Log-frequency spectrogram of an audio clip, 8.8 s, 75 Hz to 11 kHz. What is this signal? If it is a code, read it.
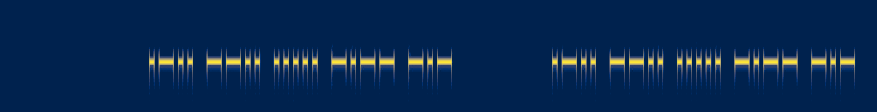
Morse code, heard as a keyed tone, about 25 wpm, 700 Hz. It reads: LZ5YK LZ5YK
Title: DXCC-100 Call Signs - 5 Characters - Repeated 2x - 25wpm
